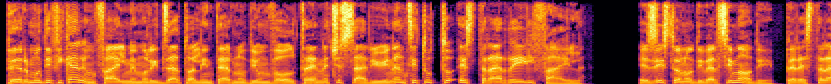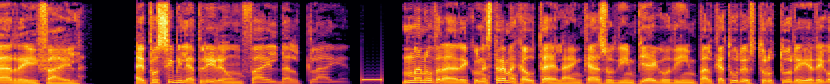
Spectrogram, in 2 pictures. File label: Italian Training E Learning; demo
